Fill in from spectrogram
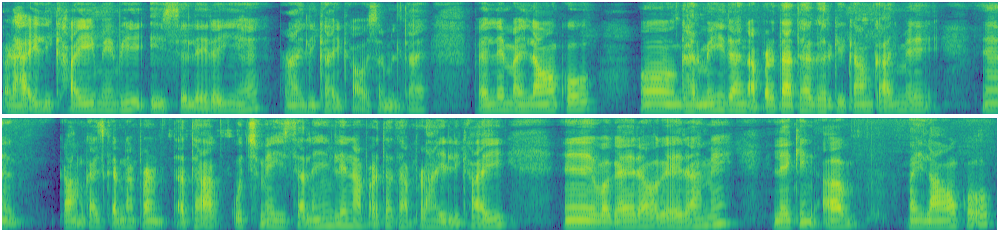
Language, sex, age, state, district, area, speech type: Hindi, female, 45-60, Uttar Pradesh, Ghazipur, rural, spontaneous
